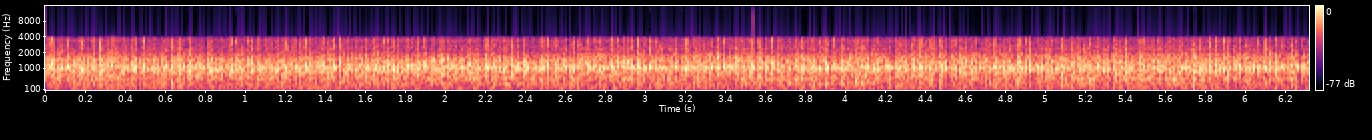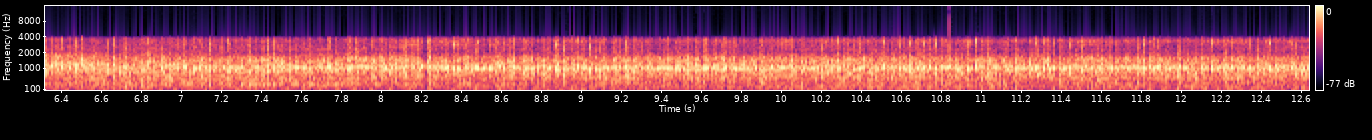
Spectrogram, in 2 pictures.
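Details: GY6 scooter engine at idle with a busy, rattly mechanical chatter riding on the idle; something is noisy inside but the cause is not pinned down.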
